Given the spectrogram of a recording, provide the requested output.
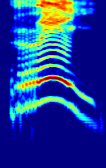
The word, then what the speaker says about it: rey: Rey. Aquí tengo un diptongo, queda igualito y no se separa nada. Porque el sonido de la Y es el sonido de la vocal.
